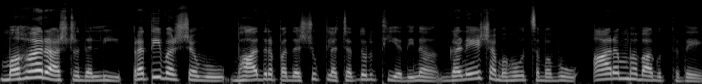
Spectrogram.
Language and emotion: Kannada, neutral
